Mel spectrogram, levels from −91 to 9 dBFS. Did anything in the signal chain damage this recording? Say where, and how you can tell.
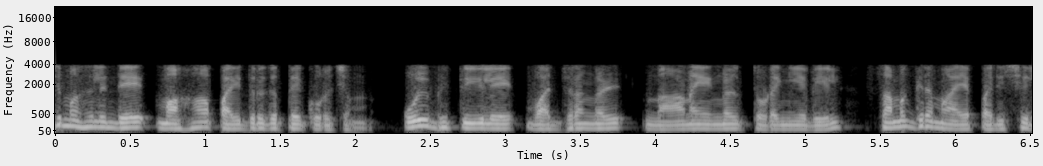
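Yes, at the codec stage: a Speex speech codec at a low setting, consistent with roughly 11 kbps, starves the excitation of bits throughout the clip. The speech sounds noisy and hoarse, and nothing is left above 3.8 kHz, giving a dull, band-limited tone.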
